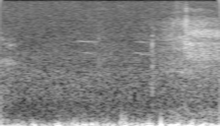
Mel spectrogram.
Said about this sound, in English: if you guys hear a little bit of noise in the background, it's because it's a little bit windy out here, which is pretty good. Typically, we don't get weather like this in Houston during this time.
